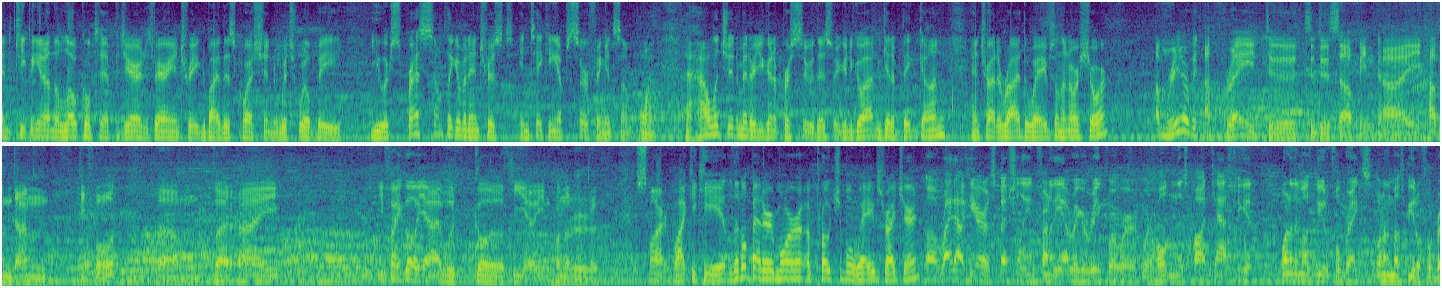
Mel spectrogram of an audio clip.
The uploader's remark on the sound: This interview was recorded in the lobby of the Outrigger Reef. A three-day tennis event held in Waikiki, Hawaii. This interview was recorded in the lobby of the Outrigger Reef.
